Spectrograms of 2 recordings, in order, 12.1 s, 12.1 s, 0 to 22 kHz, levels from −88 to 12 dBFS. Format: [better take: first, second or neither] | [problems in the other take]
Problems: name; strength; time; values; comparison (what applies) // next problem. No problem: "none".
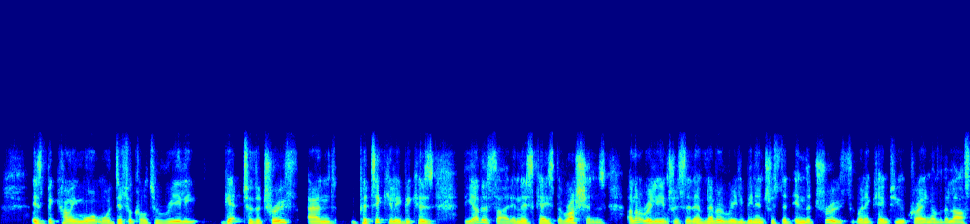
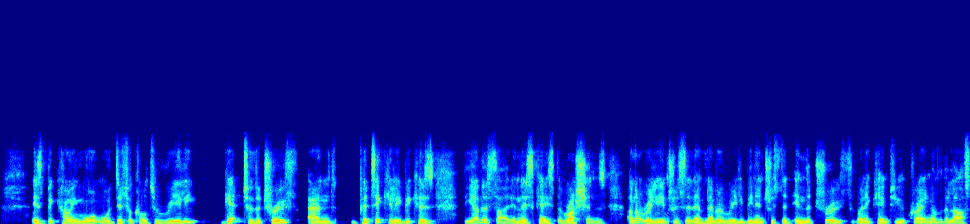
neither | garbled, watery; badly; the same in both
